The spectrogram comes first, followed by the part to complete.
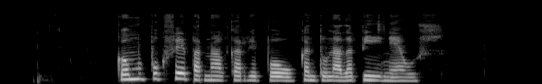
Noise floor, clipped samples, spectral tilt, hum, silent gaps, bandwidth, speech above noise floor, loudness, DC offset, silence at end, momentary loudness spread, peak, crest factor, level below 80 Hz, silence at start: -78 dBFS; under 0.1%; -6.5 dB/octave; none; none; 11.5 kHz; 56 dB; -23 LUFS; under 0.1%; 1.05 s; 11 LU; -4 dBFS; 20 dB; -76 dBFS; 1.2 s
